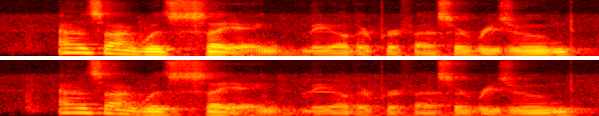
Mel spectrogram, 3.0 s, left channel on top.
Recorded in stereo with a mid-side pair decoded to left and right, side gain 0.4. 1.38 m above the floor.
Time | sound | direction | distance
0.3 | a man speaking | 40° left | 1.2 m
